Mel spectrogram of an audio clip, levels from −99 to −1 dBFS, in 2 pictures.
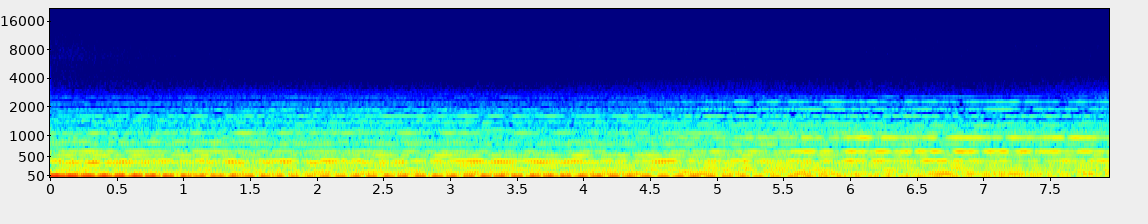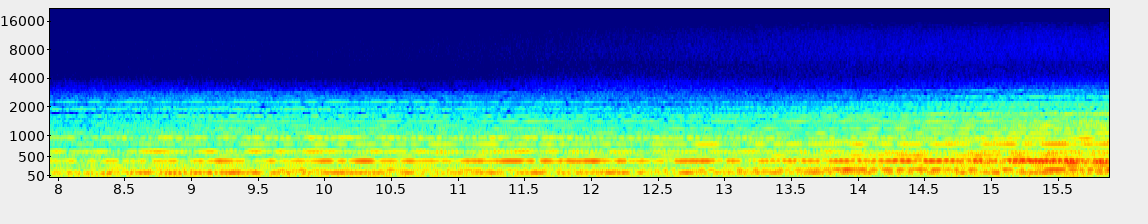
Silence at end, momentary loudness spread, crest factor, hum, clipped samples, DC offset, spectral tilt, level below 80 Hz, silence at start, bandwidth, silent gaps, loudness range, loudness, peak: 0 s; 9 LU; 18 dB; none; under 0.1%; under 0.1%; -12 dB/octave; -32 dBFS; 0 s; 3.2 kHz; none; 7 LU; -28 LUFS; -8 dBFS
